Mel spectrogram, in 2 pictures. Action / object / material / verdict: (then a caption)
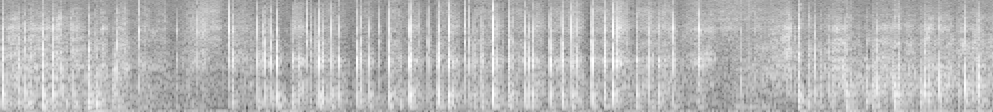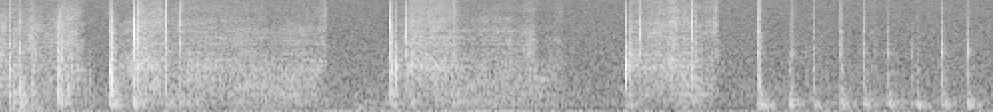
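scrape / small cardboard box / cardboard / none. Long nails scratch across the top and front of a small, hollow, closed dark grey cardboard iPhone box resting on a table. The result is quiet, dry, bright rasping in quick dense bursts with no ring, thinning into sparser scrapes separated by brief pauses toward the end.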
